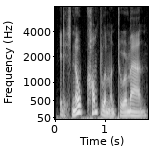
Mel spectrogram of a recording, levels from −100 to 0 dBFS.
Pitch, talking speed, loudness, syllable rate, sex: 115 Hz, 225 wpm, -18 LUFS, 5.3 syllables/s, male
